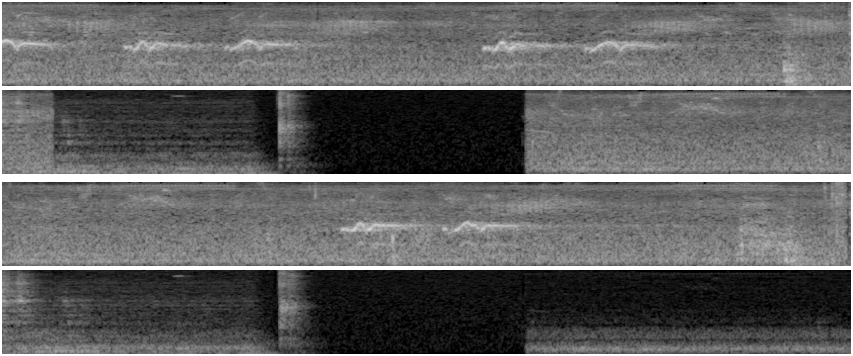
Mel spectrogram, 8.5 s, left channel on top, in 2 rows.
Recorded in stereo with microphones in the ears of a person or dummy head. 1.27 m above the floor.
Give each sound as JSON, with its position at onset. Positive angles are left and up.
{"t": 3.9, "sound": "a drawer", "side_deg": 65, "distance_m": 2.0}
{"t": 5.6, "sound": "a finger snap", "side_deg": 70, "distance_m": 1.5}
